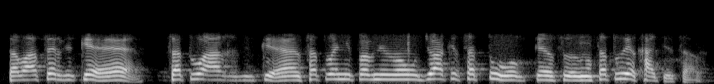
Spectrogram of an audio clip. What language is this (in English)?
Maithili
